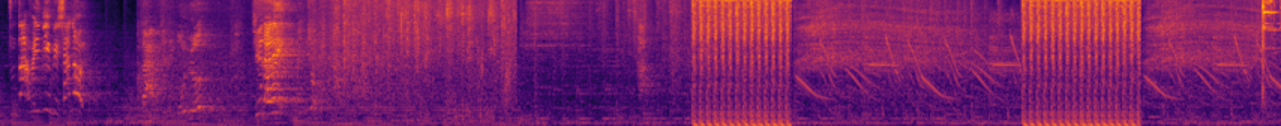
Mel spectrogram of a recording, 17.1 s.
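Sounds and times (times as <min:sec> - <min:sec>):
machine-gun fire: 0:09.2 - 0:10.6, 0:13.6 - 0:15.2.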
